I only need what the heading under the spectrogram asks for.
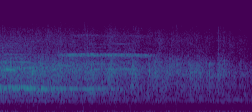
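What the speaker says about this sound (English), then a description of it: "Can we give her a round of applause again?" Audience applause at a political gathering in Diego Martin, a fairly soft, even wash of clapping that gradually tapers off.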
